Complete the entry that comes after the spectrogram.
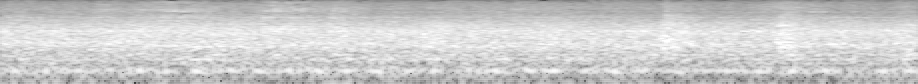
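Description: Diesel passenger train rolling slowly, a steady engine hum under the running noise of the carriages, with a couple of faint wheel clicks near the end.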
